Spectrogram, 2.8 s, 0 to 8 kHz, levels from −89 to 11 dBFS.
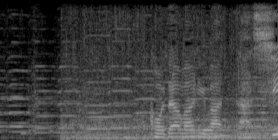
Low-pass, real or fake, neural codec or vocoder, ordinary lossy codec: none; real; none; none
